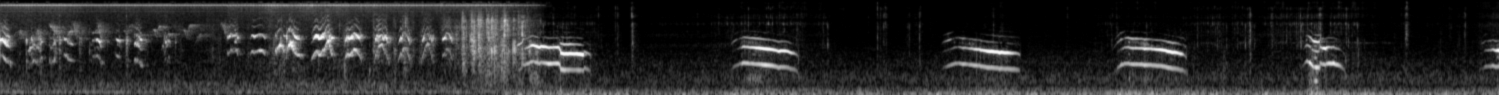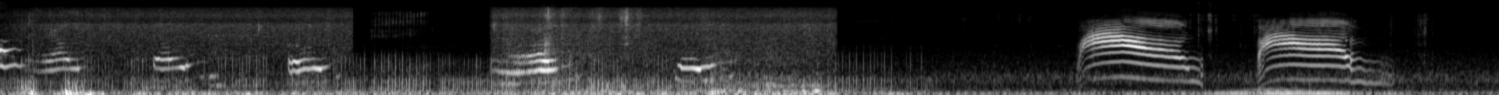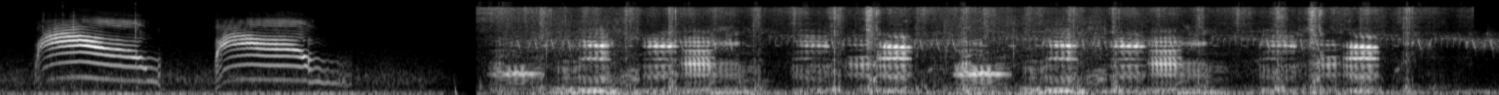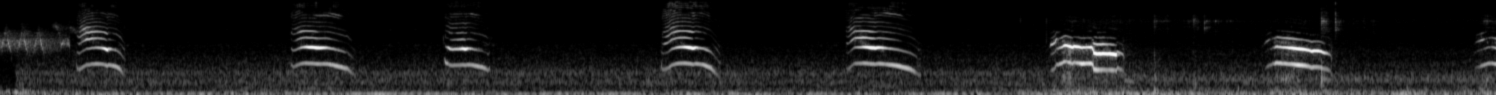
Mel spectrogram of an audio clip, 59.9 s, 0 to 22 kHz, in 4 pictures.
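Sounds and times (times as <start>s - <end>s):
kittens meowing: 0.0s - 5.9s, 7.3s - 8.0s, 9.4s - 10.2s, 11.1s - 12.2s, 13.0s - 13.6s, 14.8s - 18.5s, 19.9s - 20.9s, 27.6s - 28.9s, 45.7s - 46.3s, 47.9s - 48.6s, 49.4s - 49.9s, 51.6s - 52.2s, 53.4s - 54.2s, 55.4s - 56.3s, 57.6s - 58.4s, 59.7s - 59.9s.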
